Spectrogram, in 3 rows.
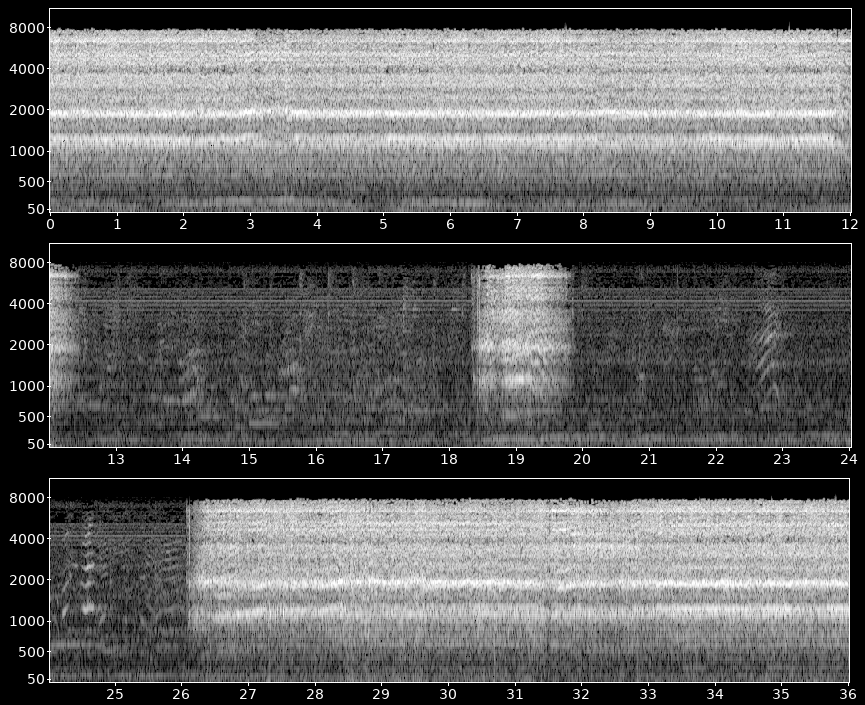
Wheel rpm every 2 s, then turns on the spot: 160, 160, 160, 160, 160, 150, 10, 0, 0, 60, 0, 0, 0, 120, 160, 160, 160, 160.
none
